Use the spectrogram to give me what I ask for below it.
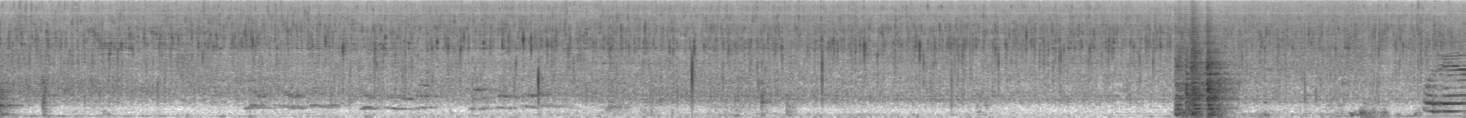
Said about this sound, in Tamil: கொஞ்சம் காஞ்ச பிறகு ஃபிஷ்ஷை ஃப்ரை பண்ணி எடுத்துடலாம்.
